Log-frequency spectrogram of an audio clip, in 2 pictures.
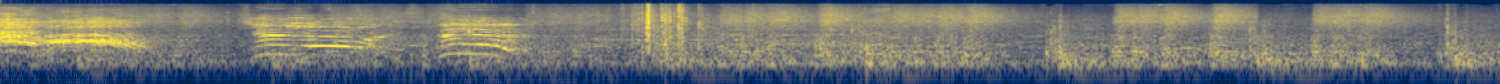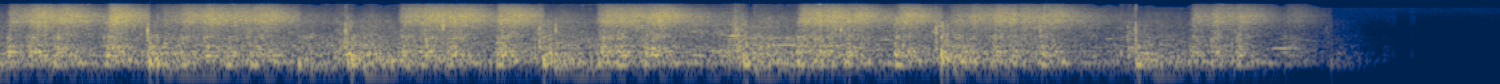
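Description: Children shouting a patriotic chant in unison, cut off after about two and a half seconds, then a parade band's music with a steady drum beat a little under two strokes a second.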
